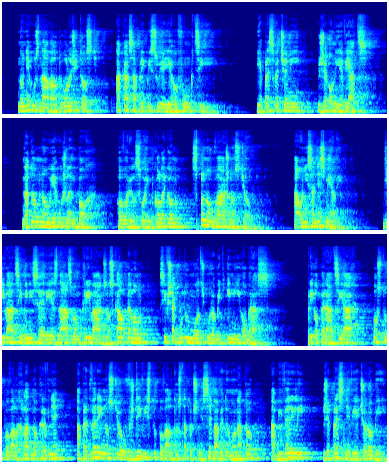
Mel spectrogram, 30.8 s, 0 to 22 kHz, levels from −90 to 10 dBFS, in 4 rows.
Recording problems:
room echo; very slight; dies away in 0.9 s
off-mic speech; somewhat distant

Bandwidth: 14 kHz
